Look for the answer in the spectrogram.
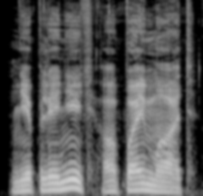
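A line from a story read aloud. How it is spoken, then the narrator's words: Rough rebuke. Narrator (Russian): грубо одернул его один из охотников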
